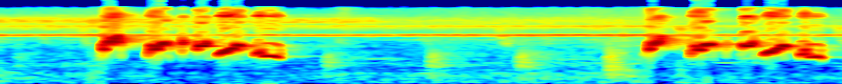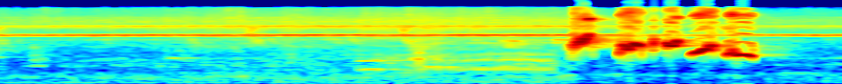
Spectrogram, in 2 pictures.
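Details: Morning song of a Red-whiskered bulbul, recorded as a training voice for caged birds: three quick phrases of sharp, descending chirpy warbles, each under a second, spaced about three seconds apart, over a constant high-pitched tone.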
